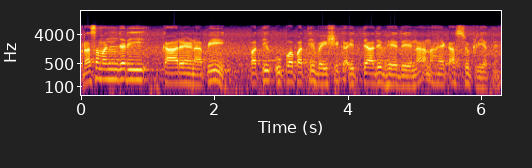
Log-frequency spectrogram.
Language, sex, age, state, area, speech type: Sanskrit, male, 18-30, Madhya Pradesh, rural, spontaneous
